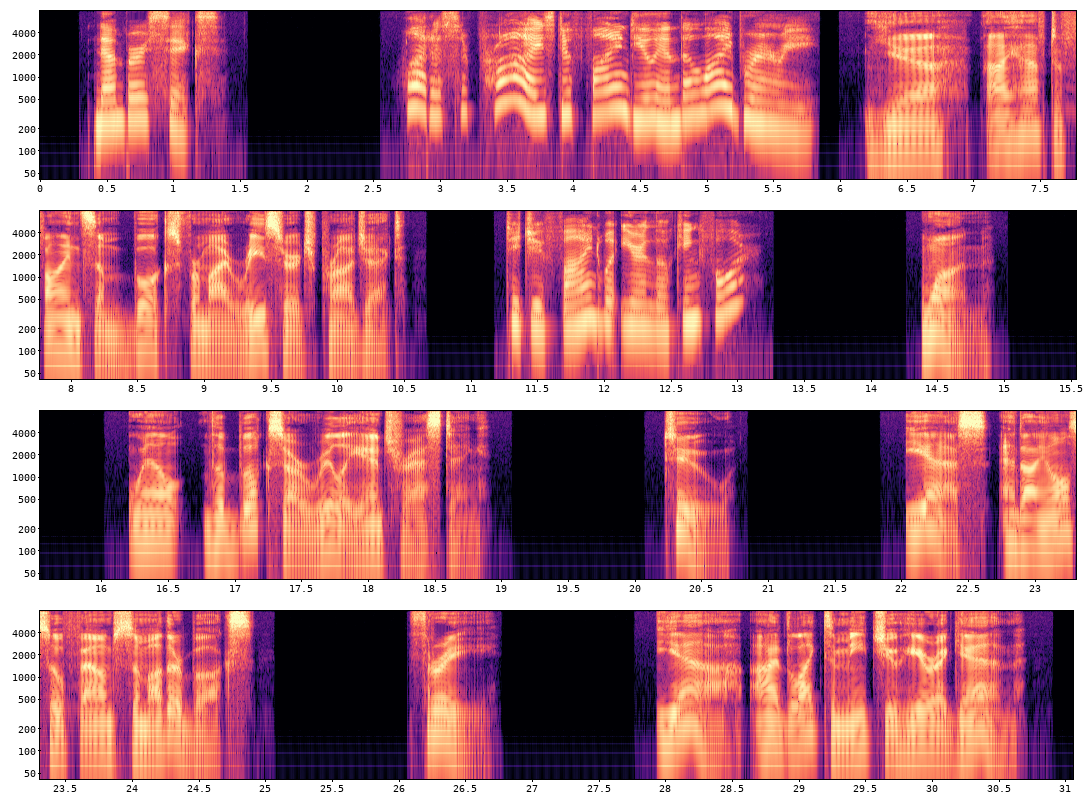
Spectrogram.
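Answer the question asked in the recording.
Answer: 2: Yes, and I also found some other books.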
